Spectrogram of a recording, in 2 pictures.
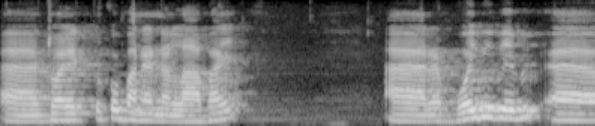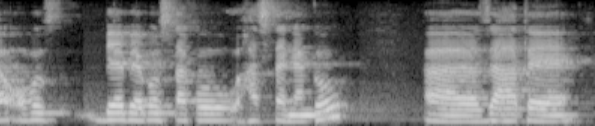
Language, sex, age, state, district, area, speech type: Bodo, male, 45-60, Assam, Chirang, rural, spontaneous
